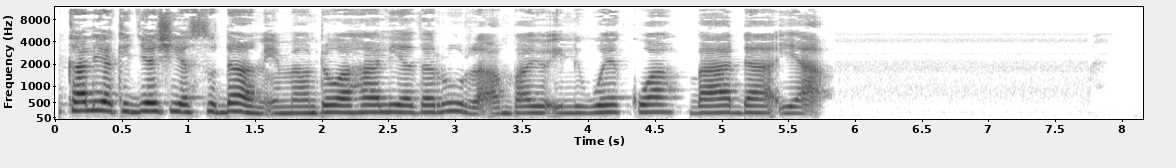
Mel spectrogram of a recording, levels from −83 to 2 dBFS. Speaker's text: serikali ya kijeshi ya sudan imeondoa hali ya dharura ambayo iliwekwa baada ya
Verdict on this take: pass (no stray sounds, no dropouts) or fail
pass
